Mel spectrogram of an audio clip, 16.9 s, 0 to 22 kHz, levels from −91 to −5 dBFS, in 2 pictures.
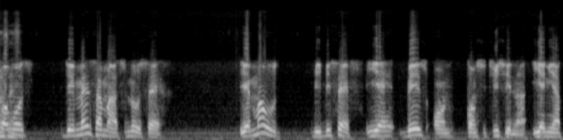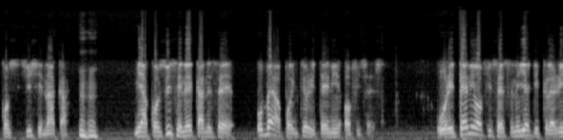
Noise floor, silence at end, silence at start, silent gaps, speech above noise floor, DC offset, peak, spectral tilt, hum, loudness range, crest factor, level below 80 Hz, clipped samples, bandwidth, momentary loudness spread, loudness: -59 dBFS; 0 s; 0 s; none; 30 dB; under 0.1%; -14 dBFS; -5 dB/octave; none; 3 LU; 16 dB; -56 dBFS; under 0.1%; 16 kHz; 8 LU; -29 LUFS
